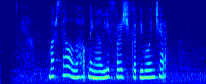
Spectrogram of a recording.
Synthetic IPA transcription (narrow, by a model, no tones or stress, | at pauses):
marsalɔlɔɦɔk̚niŋalifərd͡ʒkɨrdiwawaɲt͡ʃaɾa̰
